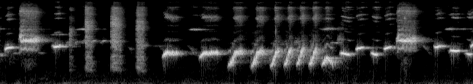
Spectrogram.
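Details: Gacor white-rumped shama singing kretekan to stir a caged shama's emotion and fighting spirit; loud whistles, then a rapid run of short repeated falling notes, then more bright whistled phrases.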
